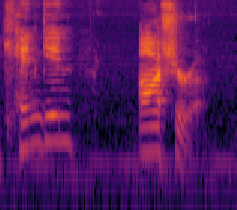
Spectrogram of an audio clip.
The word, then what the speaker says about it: Kengan Ashura: Can you just say it correctly? Kengan Ashura. Or Ashura. No, you have Kegan. Me saying it wrong now. Kengan Ashura.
